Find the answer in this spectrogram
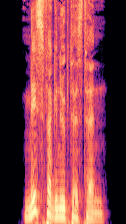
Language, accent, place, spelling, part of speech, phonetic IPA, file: German, Germany, Berlin, missvergnügtesten, adjective, [ˈmɪsfɛɐ̯ˌɡnyːktəstn̩], De-missvergnügtesten.ogg
- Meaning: 1. superlative degree of missvergnügt 2. inflection of missvergnügt: strong genitive masculine/neuter singular superlative degree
